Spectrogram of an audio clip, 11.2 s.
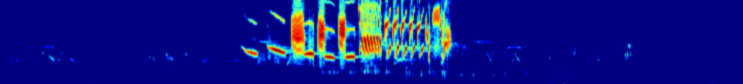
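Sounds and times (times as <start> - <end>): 
vesper sparrow song: 3.7 - 6.8.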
